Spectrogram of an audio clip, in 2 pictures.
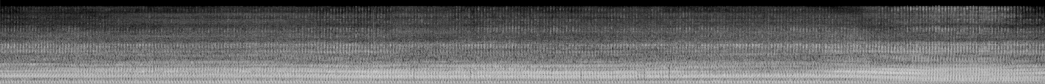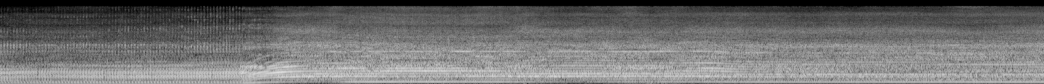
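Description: A leaf blower engine drones steadily close by, then revs up to a higher pitch.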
